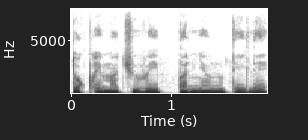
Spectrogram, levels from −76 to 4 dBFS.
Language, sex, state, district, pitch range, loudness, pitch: Wancho, female, Arunachal Pradesh, Longding, 155-160 Hz, -13 LUFS, 160 Hz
